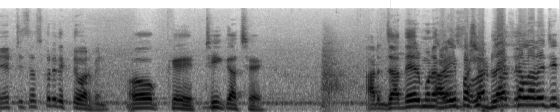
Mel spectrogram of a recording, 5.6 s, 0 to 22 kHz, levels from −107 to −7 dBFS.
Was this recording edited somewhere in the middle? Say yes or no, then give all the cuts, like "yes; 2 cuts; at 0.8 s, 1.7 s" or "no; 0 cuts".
no; 0 cuts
